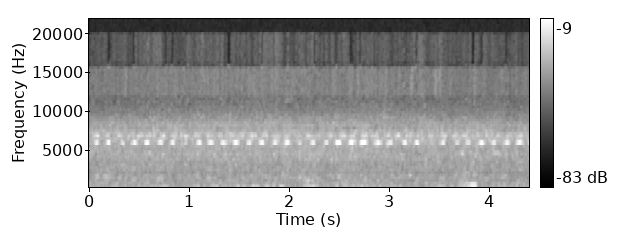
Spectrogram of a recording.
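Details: Soft, constant hum of many honey bees at an apiary in Bener Meriah, Gayo, Aceh, Indonesia, over a faint high, rapidly pulsing tone in the background.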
